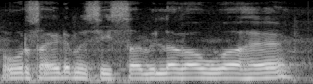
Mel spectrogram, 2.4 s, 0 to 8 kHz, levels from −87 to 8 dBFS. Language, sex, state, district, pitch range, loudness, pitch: Hindi, male, Haryana, Rohtak, 135-145 Hz, -12 LUFS, 140 Hz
